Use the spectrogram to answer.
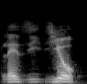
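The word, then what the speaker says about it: les idiots: like I always said when s uh is joined uh with the following uh vowel which is another word which is a okay another element another word the S sounds like a z so it goes like lazy Geo let's video so repeat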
